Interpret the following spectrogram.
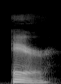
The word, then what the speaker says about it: heir: Heir has a silent H, but connects to heritage, where the H is pronounced.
